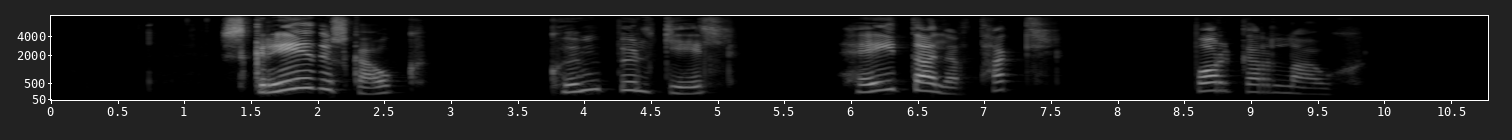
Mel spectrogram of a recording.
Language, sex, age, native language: Icelandic, female, 40-49, Icelandic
